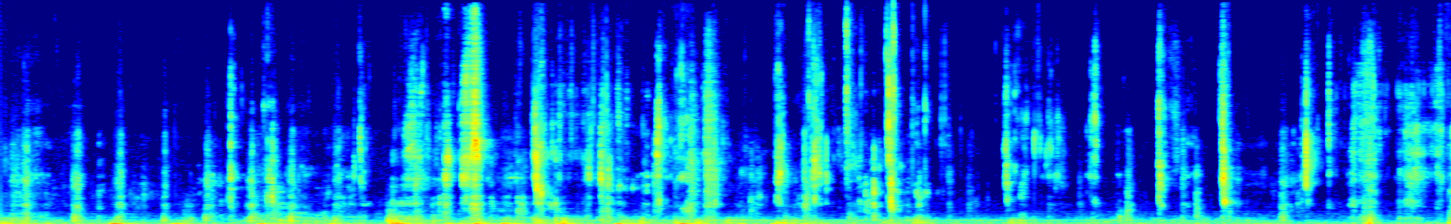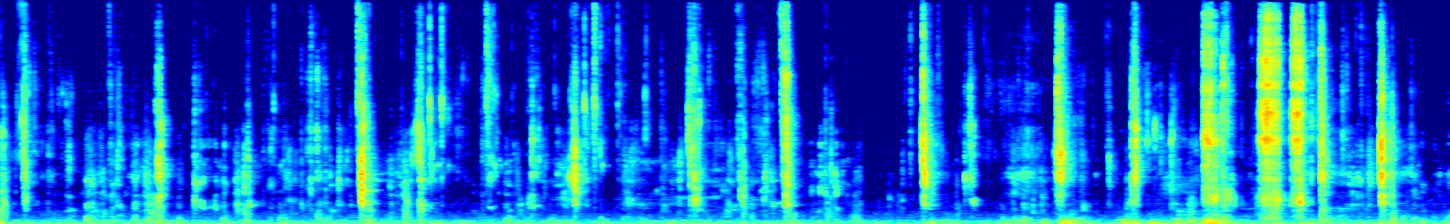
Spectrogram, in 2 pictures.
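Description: A person chewing food, with irregular wet clicks and crunches, and a run of louder ones near the end.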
